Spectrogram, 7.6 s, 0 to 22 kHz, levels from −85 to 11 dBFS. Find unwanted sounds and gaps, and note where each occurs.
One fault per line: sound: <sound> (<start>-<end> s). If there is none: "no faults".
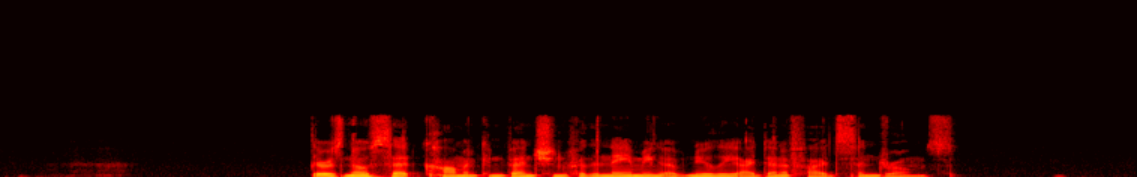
no faults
